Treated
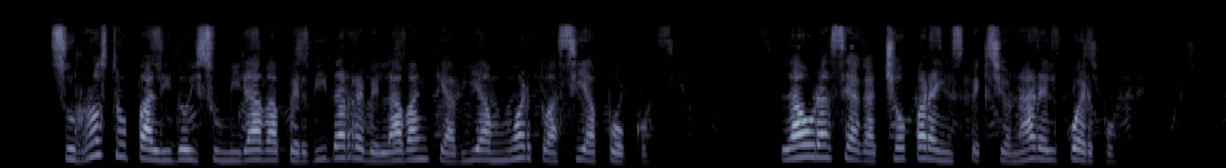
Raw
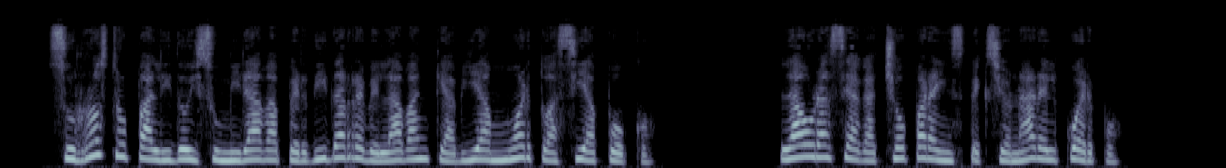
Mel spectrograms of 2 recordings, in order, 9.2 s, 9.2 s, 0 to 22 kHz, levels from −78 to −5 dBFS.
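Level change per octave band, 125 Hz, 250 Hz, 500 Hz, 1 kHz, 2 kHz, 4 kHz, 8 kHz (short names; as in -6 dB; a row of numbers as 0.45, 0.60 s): under -25 dB, -23.5 dB, -12.5 dB, -4.0 dB, -3.0 dB, -3.0 dB, -1.0 dB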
